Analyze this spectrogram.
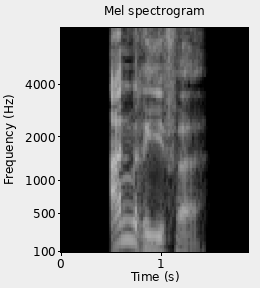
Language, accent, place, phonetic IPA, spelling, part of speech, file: German, Germany, Berlin, [ˈanˌʁiːfə], anriefe, verb, De-anriefe.ogg
- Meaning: first/third-person singular dependent subjunctive II of anrufen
